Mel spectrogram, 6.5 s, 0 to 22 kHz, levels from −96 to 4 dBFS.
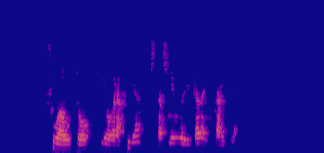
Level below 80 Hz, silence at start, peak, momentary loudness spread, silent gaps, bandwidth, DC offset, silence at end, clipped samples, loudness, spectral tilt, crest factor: under -90 dBFS; 1 s; -26 dBFS; 15 LU; 1.45-1.53 s, 1.83-2.02 s, 2.87-3.01 s, 3.12-3.16 s, 4.21-4.28 s, 4.54-4.62 s; 7.6 kHz; under 0.1%; 1.75 s; under 0.1%; -46 LUFS; -3.5 dB/octave; 22 dB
